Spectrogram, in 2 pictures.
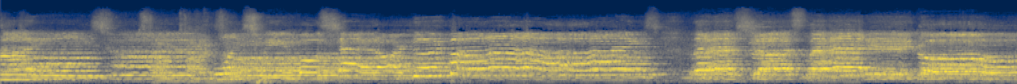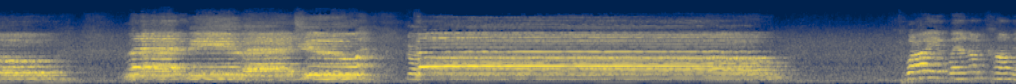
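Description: Mixed-voice a cappella group singing in harmony without instruments. The phrases break off briefly a few times, then a long held chord cuts off shortly before the end.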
